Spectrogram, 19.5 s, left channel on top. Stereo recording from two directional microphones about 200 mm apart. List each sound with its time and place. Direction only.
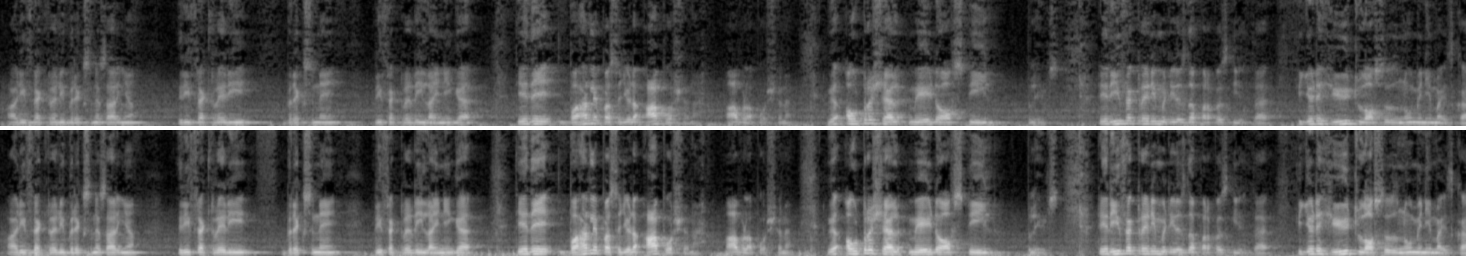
0.1 s a man's voice: 45° right (ahead or behind)
14.6 s a man's voice: 55° right (ahead or behind); by 19.5 s 35° right (ahead or behind)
